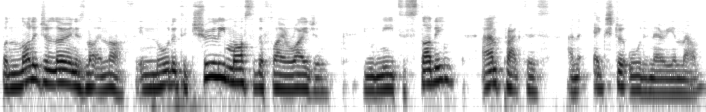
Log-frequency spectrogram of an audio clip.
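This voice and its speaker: A man voicing a solemn, cryptic mentor who sees the future, in a theatrical, measured, formal manga read-aloud. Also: mid-range voice, expressive, mellow, close to an everyday voice.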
